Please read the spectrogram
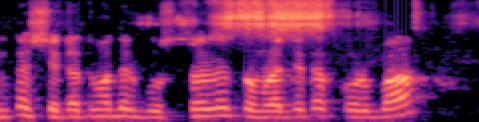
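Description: A man speaking, lecturing. A hiss overlaps his voice for most of a second past the middle.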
